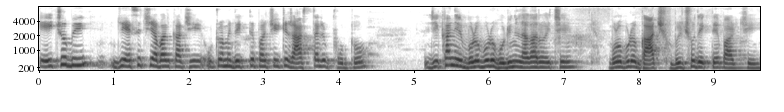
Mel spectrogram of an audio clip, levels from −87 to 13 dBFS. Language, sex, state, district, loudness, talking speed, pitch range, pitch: Bengali, female, West Bengal, Purulia, -17 LUFS, 145 wpm, 220-280 Hz, 255 Hz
